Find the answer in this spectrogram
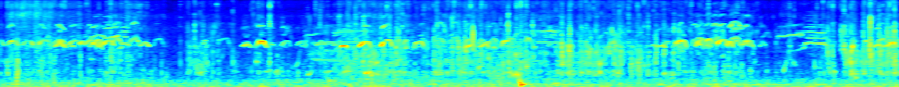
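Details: Mute swan cygnets being fed by hand: quivering, shrill peeps come in runs with brief pauses between them. Heavy splashing and pecking noises are mixed in, along with one loud knock.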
